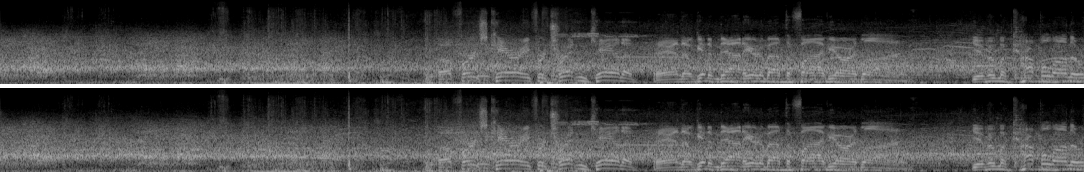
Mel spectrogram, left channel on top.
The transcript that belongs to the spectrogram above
A first carry for Trenton Cannon, and they'll get him down here at about the 5-yard line. Give him a couple on the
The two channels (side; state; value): both; normal; correlation 0.88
